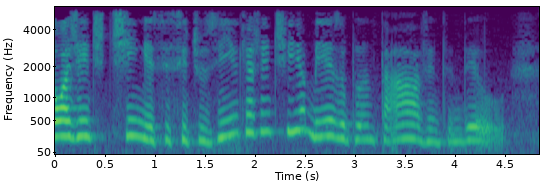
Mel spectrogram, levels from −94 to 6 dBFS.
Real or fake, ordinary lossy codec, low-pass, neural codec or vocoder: real; none; 5.4 kHz; none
